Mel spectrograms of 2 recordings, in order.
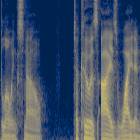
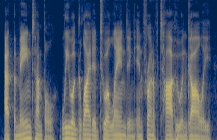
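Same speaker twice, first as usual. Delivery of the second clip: usual speaking voice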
